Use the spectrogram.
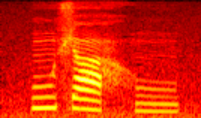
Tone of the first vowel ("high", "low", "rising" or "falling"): high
